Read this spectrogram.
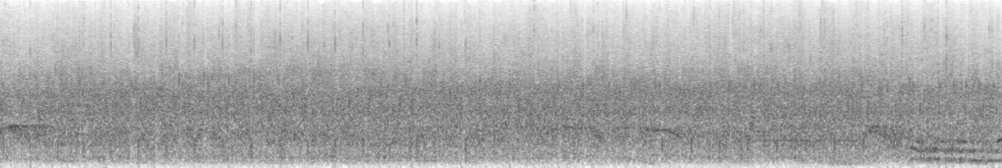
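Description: A large audience applauds loudly in an echoing hall.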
